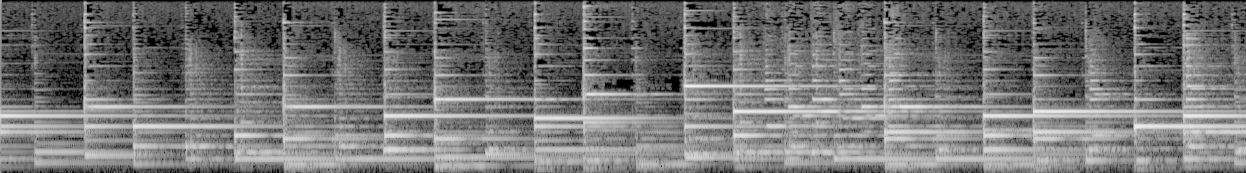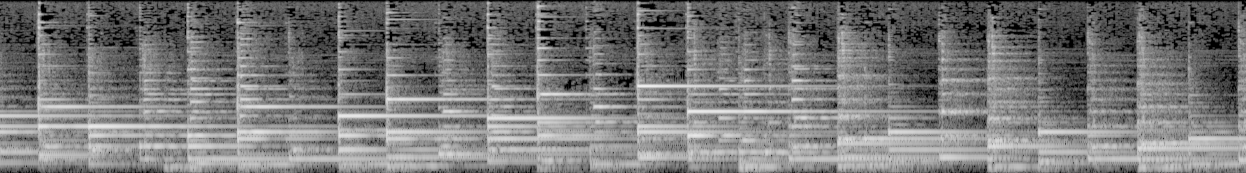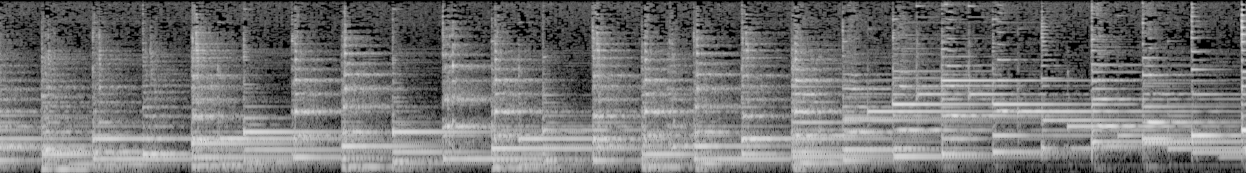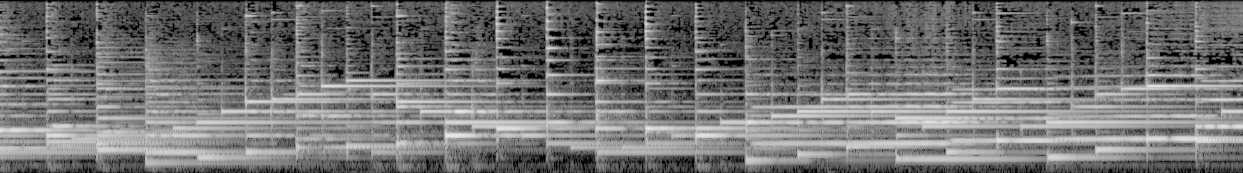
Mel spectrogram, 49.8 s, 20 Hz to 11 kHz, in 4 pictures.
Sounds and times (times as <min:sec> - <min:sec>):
Glockenspiel: 0:00.0 - 0:49.8.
